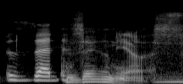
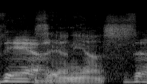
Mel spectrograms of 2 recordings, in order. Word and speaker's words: Xerneas: This is to be said as Xerneas. Xerneas, not Xerneas. – Not Xerneas. – Z or Z sound. At the beginning, Xerneas. Xerneas.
